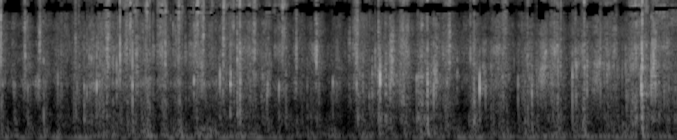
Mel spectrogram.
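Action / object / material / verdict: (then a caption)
scrape / thick rubber household gloves / rubber / none. Gloved fingers in worn, thick cream rubber household gloves are rubbed and squeezed together, making a steady run of dense, crinkly rubbing noise. Short, bright rubber squeaks pop out now and then above the friction. The sound is close and dry, with almost no low end and no lingering ring.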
